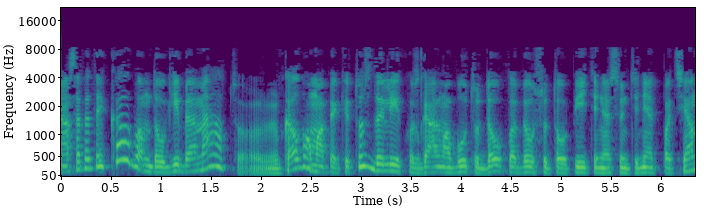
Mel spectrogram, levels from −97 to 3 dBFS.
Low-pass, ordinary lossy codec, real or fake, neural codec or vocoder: 9.9 kHz; MP3, 32 kbps; real; none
